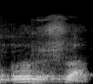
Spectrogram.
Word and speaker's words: bourgeois: When you say bourgeois, for example, Bourgeois, the S is silent.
